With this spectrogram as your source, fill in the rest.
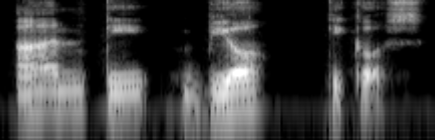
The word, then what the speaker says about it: antibióticos: Notice that this syllable here has the stress. It has the accent mark. So antibióticos.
